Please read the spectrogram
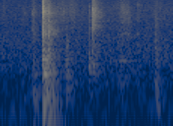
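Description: A single solid knock about half a second in, followed by a lighter click just after a second in, against quiet room tone.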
